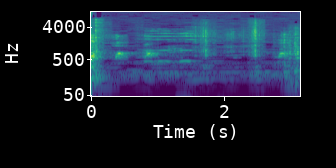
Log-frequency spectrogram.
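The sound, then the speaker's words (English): A dog at a home barks and howls, mixing short sharp yelps with drawn-out wavering cries, with no talking over it. “Well, at least the dog's at home.”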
